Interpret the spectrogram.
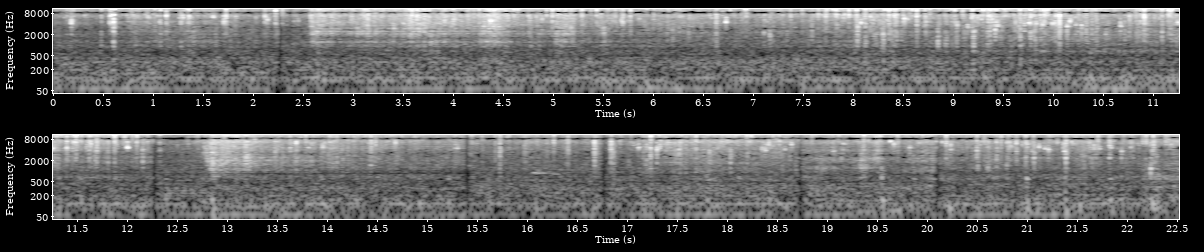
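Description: Shrimp patties sizzling in hot oil in a nonstick frying pan: a steady hiss with light crackling of spitting oil.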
